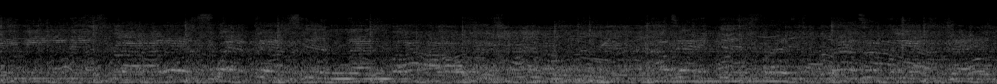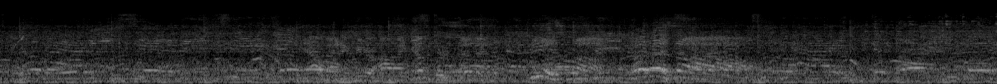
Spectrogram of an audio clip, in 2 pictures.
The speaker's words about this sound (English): Bottom of the seventh at Valley Strong Ballpark. Lively crowd on this swell Saturday night.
